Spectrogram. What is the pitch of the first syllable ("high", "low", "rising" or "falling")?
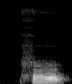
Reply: low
